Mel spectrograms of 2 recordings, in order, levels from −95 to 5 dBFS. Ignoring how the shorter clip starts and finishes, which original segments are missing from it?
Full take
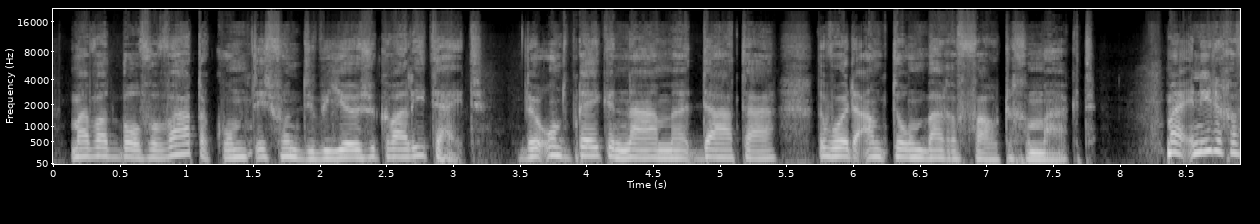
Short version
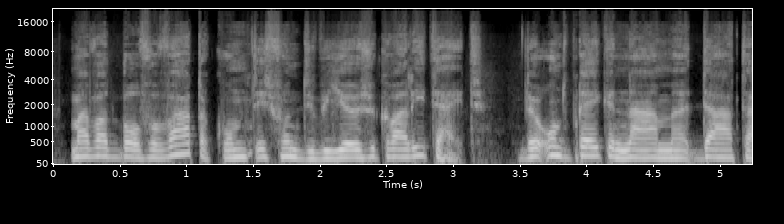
none

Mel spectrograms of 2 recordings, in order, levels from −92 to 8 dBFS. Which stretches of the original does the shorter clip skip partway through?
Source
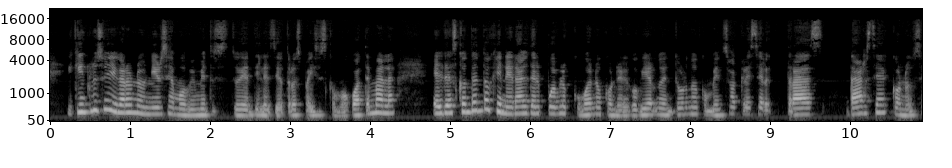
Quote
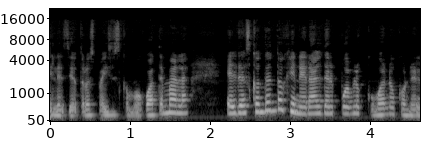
none

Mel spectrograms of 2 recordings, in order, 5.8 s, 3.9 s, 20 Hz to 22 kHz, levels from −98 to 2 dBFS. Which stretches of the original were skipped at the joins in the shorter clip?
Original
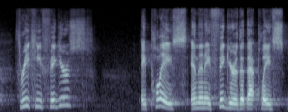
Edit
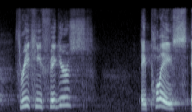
none

